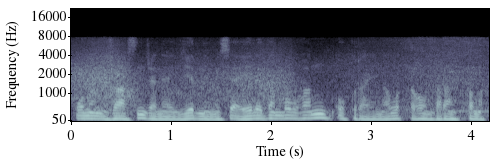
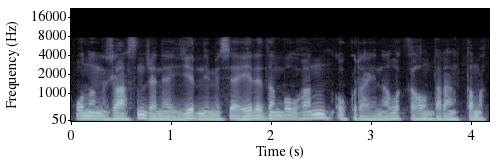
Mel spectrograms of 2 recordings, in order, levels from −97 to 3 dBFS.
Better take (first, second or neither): second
